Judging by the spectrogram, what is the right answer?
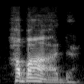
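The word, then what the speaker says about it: Chabad: Uh, Darc uh uh has let me know it's pronounced Habad.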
